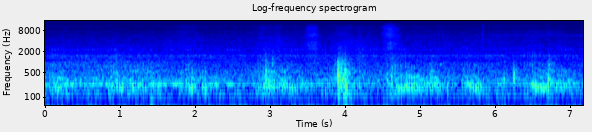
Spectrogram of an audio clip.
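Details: Fourteen-year-old shelter-adopted cat purring during a self-massage on a person's knuckles; continuous low purr interrupted by several brief rustling or bumping sounds from movement.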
